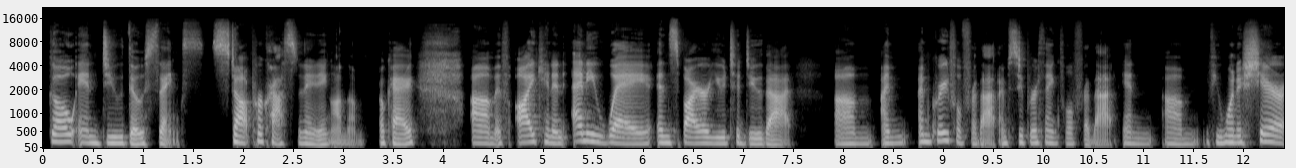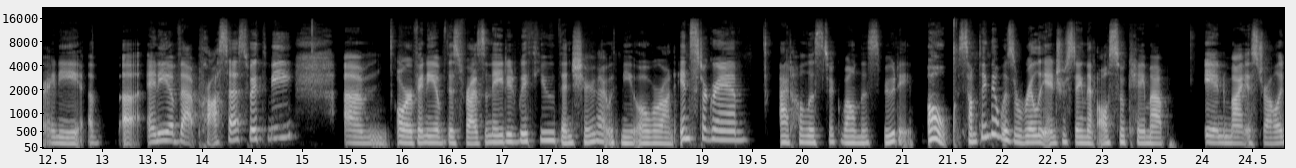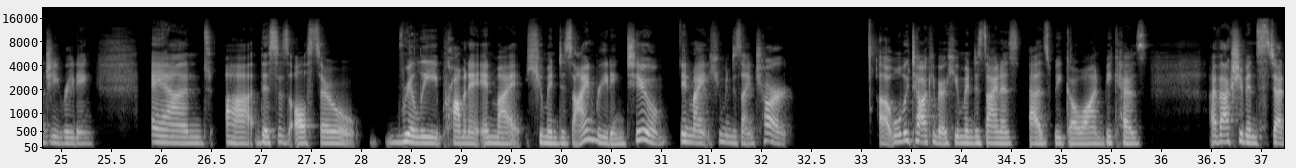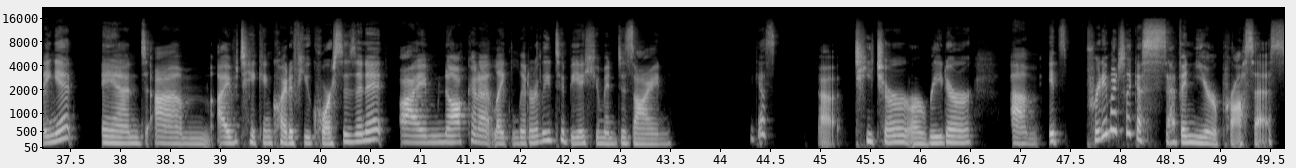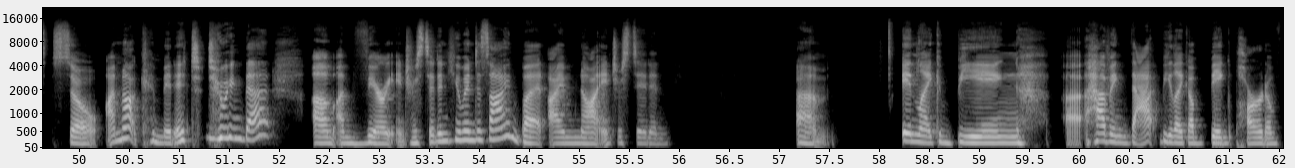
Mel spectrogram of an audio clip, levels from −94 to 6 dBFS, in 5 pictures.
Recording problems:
none

